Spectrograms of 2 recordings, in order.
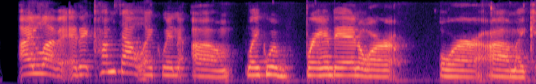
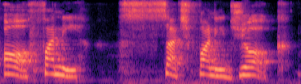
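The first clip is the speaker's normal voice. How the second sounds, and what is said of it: Put-on Russian accent. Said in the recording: “my internal dialogue is in a Russian accent ... not Russian, but with an accent”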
